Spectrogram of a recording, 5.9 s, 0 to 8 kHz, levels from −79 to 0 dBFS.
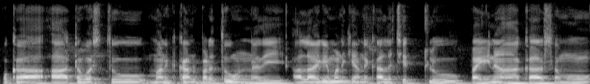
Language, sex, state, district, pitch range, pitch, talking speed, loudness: Telugu, male, Andhra Pradesh, Anantapur, 115-120 Hz, 115 Hz, 120 wpm, -16 LUFS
